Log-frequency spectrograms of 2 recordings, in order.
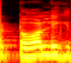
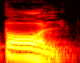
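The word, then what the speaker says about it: tall: टी A double L टी का ट लिख दीजिएगा ए डबल एल का उच्चारण दोस्तों ऑल के रूप में उच्चारण करते हैं हो जाएगा दोस्तों टॉल टी A double L टॉल ठीक है जैसे एम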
